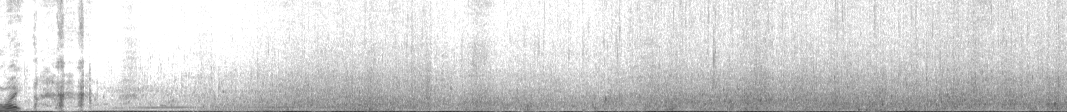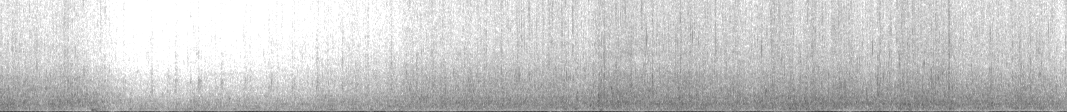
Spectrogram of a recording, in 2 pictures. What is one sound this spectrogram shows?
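A small outboard motor hums steadily.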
